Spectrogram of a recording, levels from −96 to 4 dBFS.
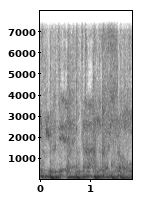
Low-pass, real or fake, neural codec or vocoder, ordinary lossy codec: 7.2 kHz; fake; codec, 24 kHz, 6 kbps, HILCodec; none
